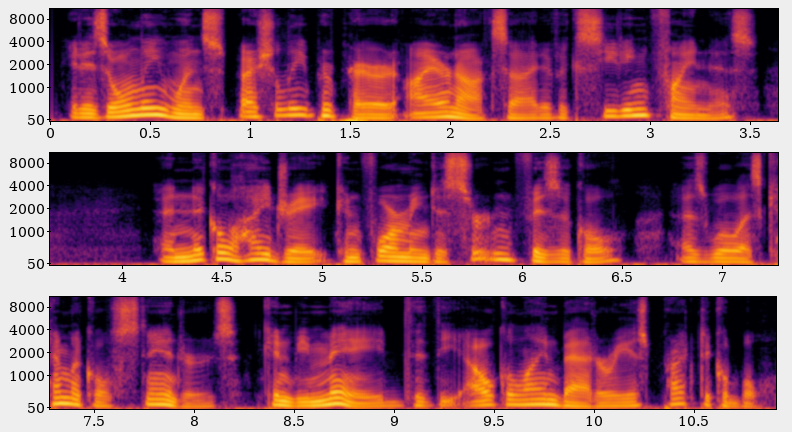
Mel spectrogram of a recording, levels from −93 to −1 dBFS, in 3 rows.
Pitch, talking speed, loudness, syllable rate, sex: 125 Hz, 175 wpm, -19 LUFS, 6.4 syllables/s, male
